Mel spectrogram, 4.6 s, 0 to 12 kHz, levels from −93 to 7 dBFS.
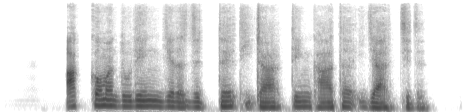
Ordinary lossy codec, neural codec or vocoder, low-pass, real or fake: AAC, 48 kbps; codec, 16 kHz in and 24 kHz out, 0.4 kbps, LongCat-Audio-Codec, fine tuned four codebook decoder; 10.8 kHz; fake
